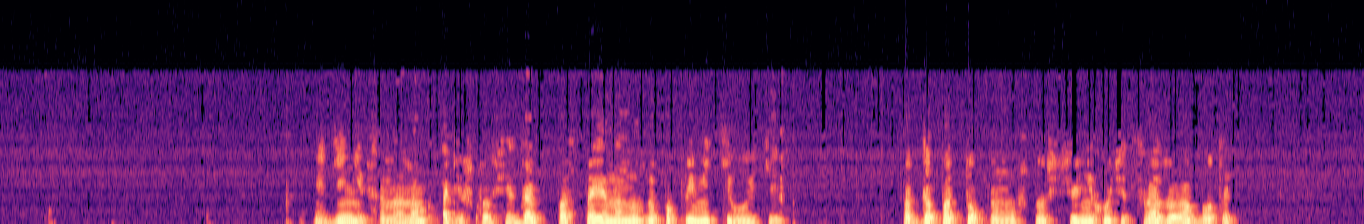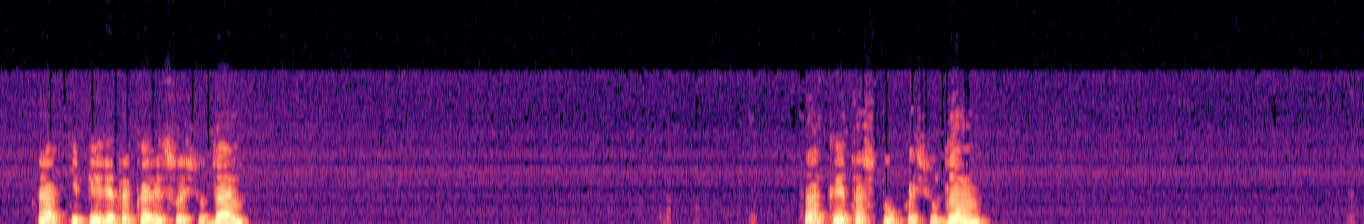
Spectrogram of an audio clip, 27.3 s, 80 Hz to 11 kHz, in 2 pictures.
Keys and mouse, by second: 1.7 click, 3.2 KP_1, 3.9 shift+middle click, 4.7 click, 5.2-6.5 drag, 8.0 shift+d, 11.9-20.8 drag, 21.5 click, 23.2-27.2 drag.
